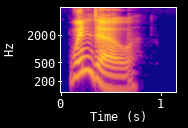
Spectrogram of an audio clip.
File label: "window", English word; 3000 words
